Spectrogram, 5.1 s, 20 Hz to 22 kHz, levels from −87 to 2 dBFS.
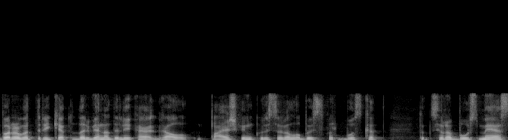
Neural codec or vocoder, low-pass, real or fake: codec, 16 kHz, 2 kbps, FunCodec, trained on Chinese and English, 25 frames a second; 7.2 kHz; fake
